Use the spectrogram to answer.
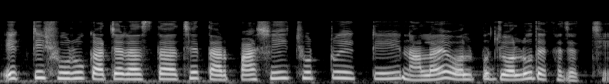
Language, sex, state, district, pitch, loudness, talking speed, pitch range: Bengali, female, West Bengal, Cooch Behar, 255 Hz, -16 LUFS, 145 wpm, 230-285 Hz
